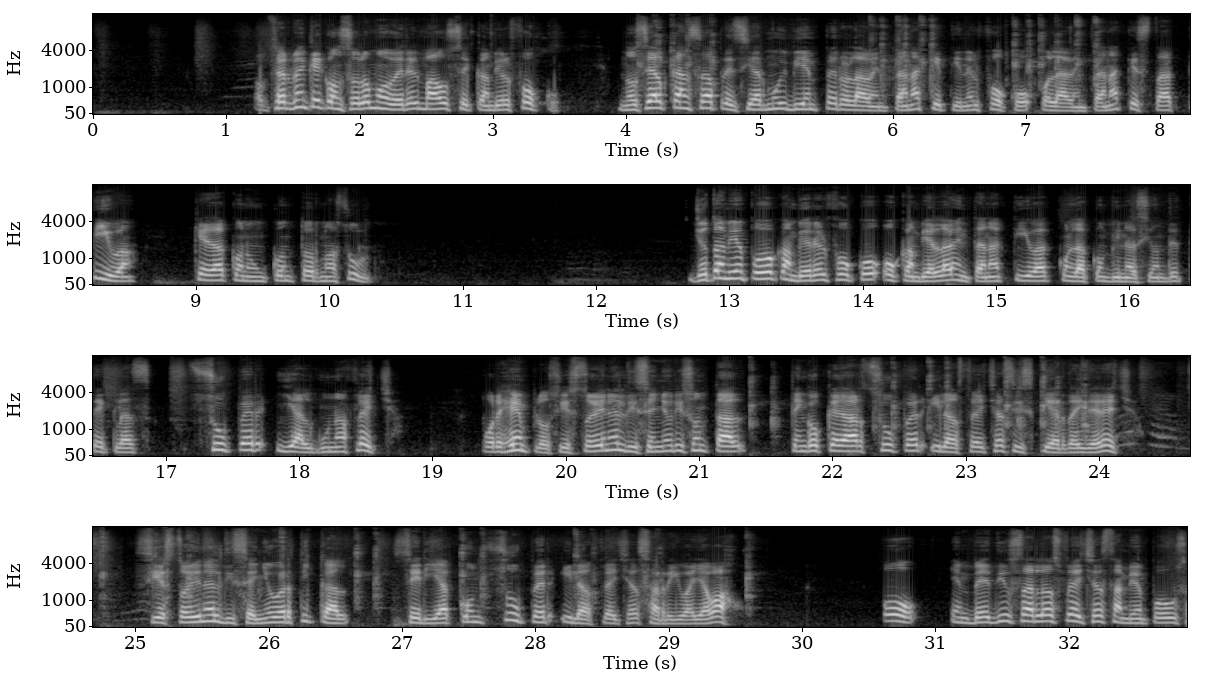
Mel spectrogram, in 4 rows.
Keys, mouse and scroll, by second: 2.8 click, 4.0-7.6 typing, 21.3 super+Left, 22.4 super+Right, 22.7 super+Right, 23.3 super+Left, 23.7 super+Left, 25.1 super+e, 26.6 super+Down, 27.4 super+Down, 28.3 super+Up, 28.8 super+Up.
